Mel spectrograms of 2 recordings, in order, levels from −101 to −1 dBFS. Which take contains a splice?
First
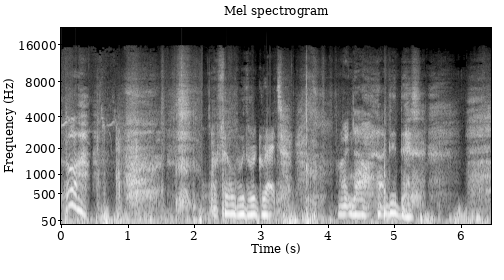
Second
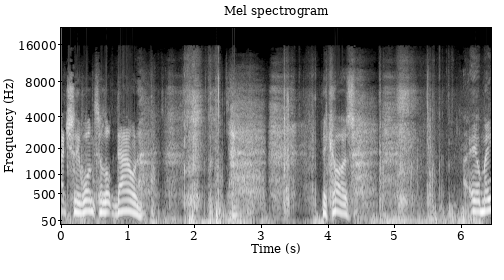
first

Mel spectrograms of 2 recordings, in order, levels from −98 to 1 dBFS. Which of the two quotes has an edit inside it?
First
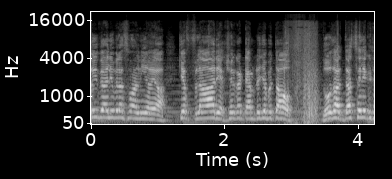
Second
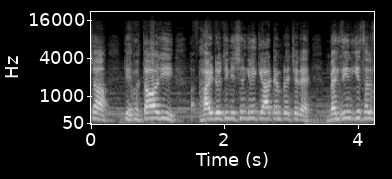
first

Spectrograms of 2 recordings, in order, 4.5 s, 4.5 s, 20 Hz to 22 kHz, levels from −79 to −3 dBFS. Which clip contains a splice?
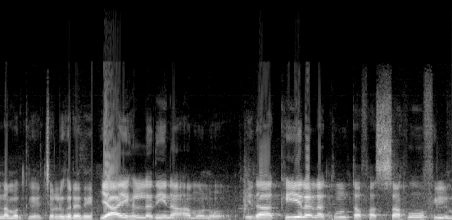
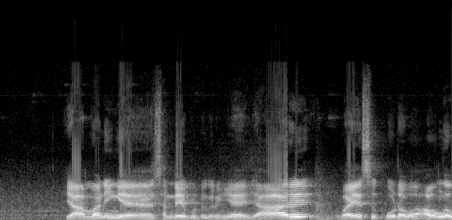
first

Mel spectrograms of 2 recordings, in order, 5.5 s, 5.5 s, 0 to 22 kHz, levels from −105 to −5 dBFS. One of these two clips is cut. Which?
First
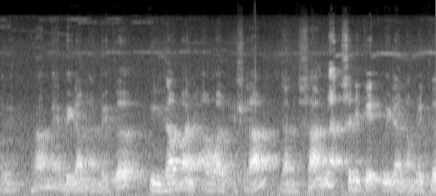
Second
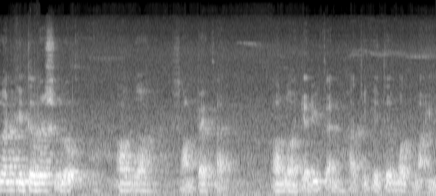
first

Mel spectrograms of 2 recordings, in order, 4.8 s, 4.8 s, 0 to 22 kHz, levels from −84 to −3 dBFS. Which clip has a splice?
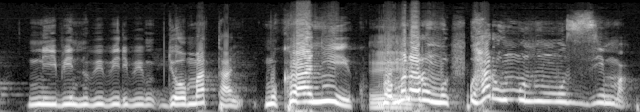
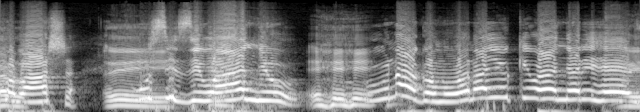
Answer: first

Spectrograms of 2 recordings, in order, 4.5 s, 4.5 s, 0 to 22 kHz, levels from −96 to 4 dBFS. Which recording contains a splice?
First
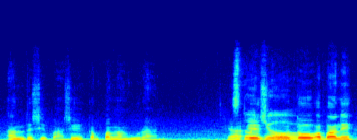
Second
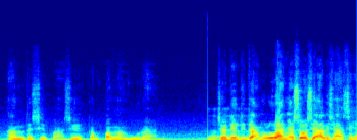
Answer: second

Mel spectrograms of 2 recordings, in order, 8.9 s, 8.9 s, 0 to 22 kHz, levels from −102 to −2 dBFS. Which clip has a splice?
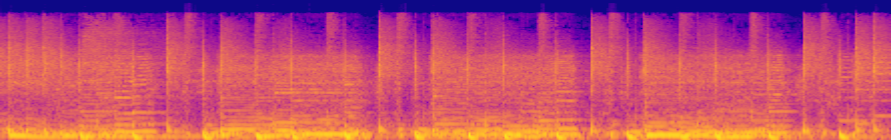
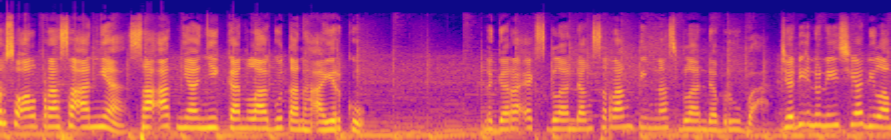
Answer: second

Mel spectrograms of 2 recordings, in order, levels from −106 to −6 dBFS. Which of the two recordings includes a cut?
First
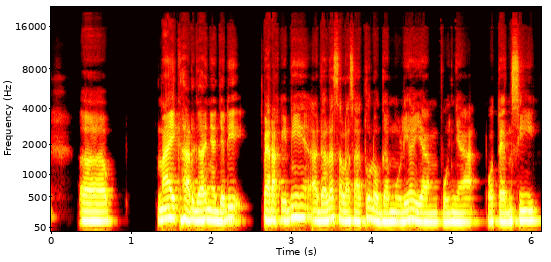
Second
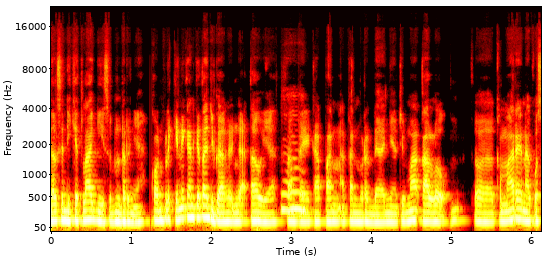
second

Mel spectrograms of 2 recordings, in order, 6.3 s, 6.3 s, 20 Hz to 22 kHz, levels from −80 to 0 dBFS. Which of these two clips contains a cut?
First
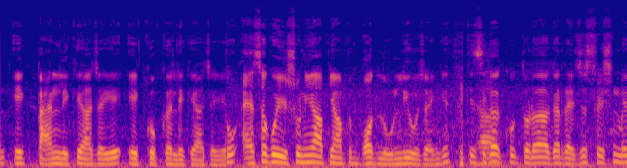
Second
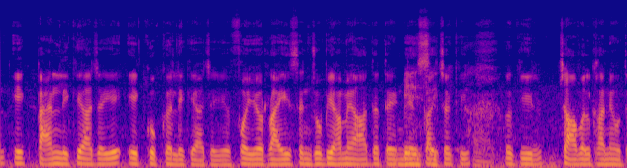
first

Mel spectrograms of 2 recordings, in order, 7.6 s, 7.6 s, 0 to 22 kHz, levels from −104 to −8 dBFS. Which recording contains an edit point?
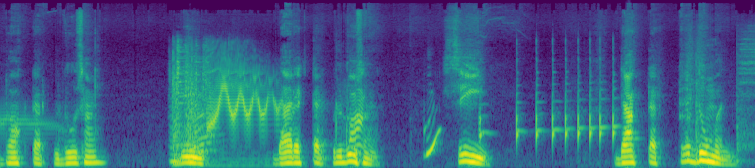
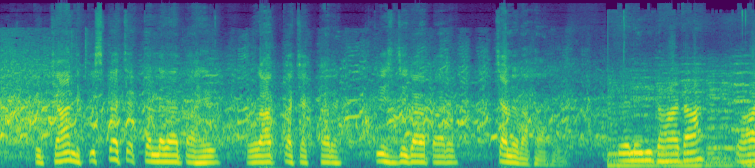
second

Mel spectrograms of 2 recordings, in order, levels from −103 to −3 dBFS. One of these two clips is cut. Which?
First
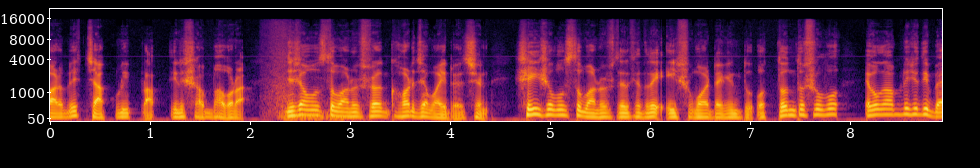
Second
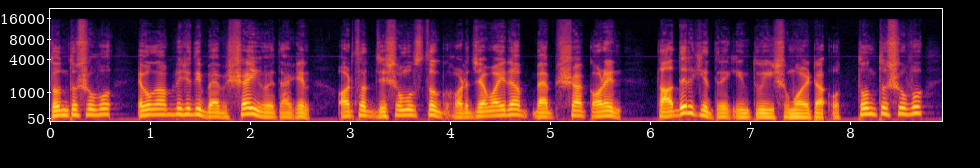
first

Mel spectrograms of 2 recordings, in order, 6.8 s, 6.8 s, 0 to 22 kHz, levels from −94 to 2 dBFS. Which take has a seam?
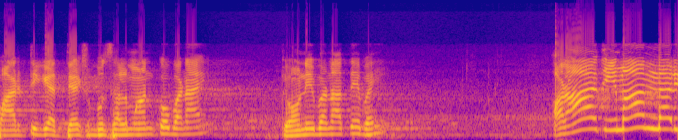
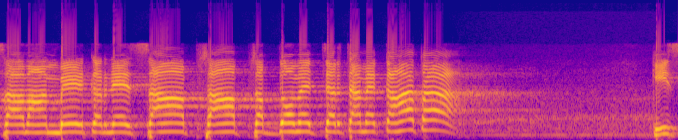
first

